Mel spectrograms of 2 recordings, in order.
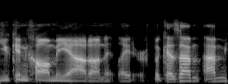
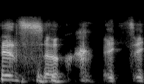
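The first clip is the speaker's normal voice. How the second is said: high, laughing giggle while talking. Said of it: "to laugh because you look like".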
